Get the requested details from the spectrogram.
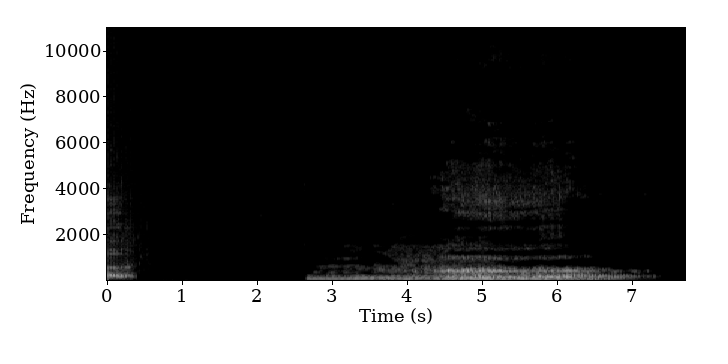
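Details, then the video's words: In a river, an American alligator lets out one long, deep, rumbling roar of nearly five seconds that grows louder midway, after a brief cut-off sound and a silent gap. "American alligator call"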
